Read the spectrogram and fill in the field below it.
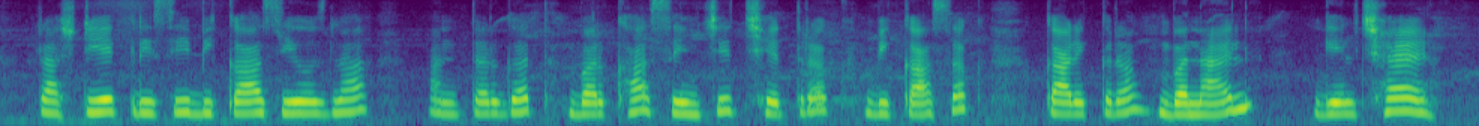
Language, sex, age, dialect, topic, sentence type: Maithili, female, 60-100, Bajjika, agriculture, statement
